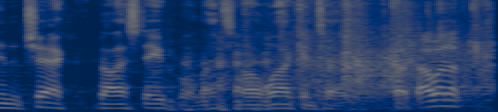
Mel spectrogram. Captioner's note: applause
